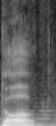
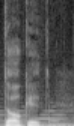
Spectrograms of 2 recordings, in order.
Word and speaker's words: Dogged: you all this time I have been mispronounce ei ting the title for this film I was saying dog it is dogged and this film is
